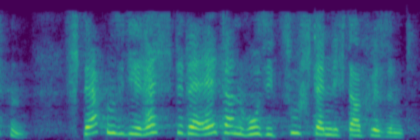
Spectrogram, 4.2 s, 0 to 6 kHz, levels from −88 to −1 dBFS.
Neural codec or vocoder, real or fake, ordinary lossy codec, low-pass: vocoder, 22.05 kHz, 80 mel bands, WaveNeXt; fake; AAC, 24 kbps; 5.4 kHz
